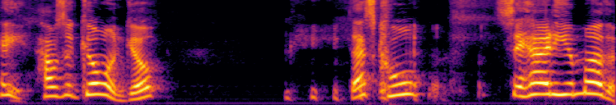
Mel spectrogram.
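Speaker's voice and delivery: very high-pitched voice used for talking to animals. Recalling an SNL sketch to friends, the speaker does: Mark Wahlberg impression. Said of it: "he mimics Mark Wahlberg talking to animals".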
